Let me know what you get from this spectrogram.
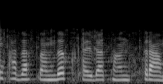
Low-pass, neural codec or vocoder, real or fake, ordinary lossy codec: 5.4 kHz; codec, 16 kHz, 8 kbps, FunCodec, trained on LibriTTS, 25 frames a second; fake; none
